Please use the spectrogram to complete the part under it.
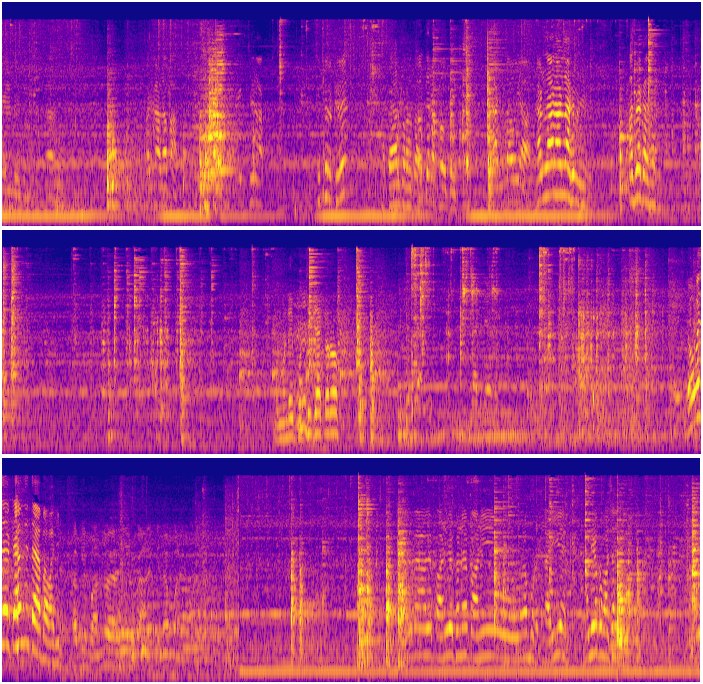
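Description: Heavy metal parts clank and knock against each other.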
